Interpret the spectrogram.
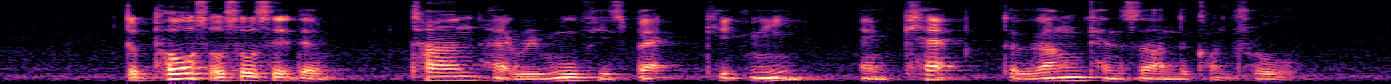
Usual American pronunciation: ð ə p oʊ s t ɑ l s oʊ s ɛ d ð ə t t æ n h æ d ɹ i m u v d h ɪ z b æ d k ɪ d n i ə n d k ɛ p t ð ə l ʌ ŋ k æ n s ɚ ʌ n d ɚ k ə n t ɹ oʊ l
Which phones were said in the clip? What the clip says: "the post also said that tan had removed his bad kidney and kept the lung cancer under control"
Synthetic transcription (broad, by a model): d ə p oʊ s ɑ l s oʊ s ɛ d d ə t t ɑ n h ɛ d ɹ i m u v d h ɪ s b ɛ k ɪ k n i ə n k ɛ p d ə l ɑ ŋ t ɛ n s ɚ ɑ n d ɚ k ə n t ɹ oʊ l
